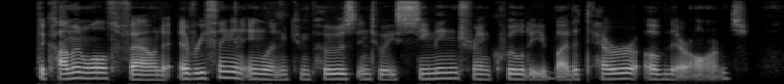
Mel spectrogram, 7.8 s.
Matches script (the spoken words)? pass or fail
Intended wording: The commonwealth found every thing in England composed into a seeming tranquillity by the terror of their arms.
pass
